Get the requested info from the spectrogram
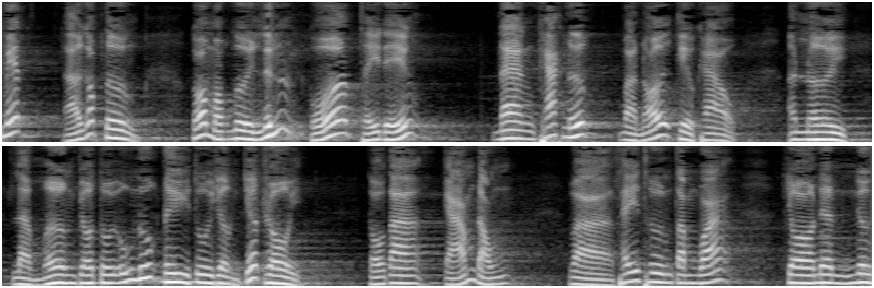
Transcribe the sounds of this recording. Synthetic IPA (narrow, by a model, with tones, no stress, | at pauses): mɛ˦˥t̚ | ʔəː˧˩ɣɔ˦˥wk͡p̚t̪ɨ˨˩əŋ | kɔ˨˦mo˨˩t̚ŋɨ˨˩əjlï˨˦ŋ̟ku˧˩ət̪ʰḭ˧˨ɗi˧˩˨ən | ɗaː˧ŋxaː˦˥k̚nɨ˦˥ək̚vaː˨˩nɔ˨˦jki˧˩əwxaː˧˩w | ʔə˧nʔəː˧jlaː˨˩mʔəː˧nt͡ɕɔ˧t̪u˧jʔu˨˦əŋnɨ˦˥ək̚ɗi˧t̪u˧jkə˨˩nt͡ɕe˦˥t̚zo˨˩j | ko̰˧˨t̪aː˧kaː˧˩mɗo̰˧˨wŋ͡m | vaː˨˩t̪ʰə˨˦jt̪ʰɨ˧əŋt̪ə˧mkwaː˨˦ | t͡ɕɔ˧ne˧nŋɨ˧˩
